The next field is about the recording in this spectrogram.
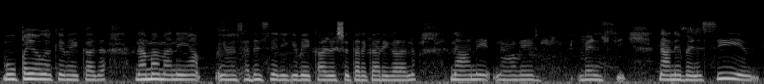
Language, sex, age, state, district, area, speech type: Kannada, female, 18-30, Karnataka, Dakshina Kannada, rural, spontaneous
